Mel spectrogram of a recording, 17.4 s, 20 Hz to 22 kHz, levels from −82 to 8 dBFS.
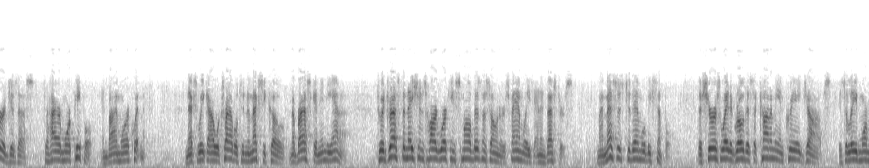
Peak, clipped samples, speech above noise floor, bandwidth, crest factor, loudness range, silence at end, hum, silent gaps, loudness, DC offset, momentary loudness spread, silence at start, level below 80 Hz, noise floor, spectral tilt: -8 dBFS; under 0.1%; 25 dB; 8 kHz; 18 dB; 4 LU; 0 s; none; none; -26 LUFS; 0.3%; 13 LU; 0 s; -54 dBFS; -50 dBFS; -8.5 dB/octave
